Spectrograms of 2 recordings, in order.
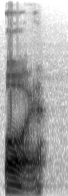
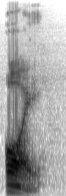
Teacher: starts closer to O and ends closer to I, oi, whereas I start closer to aw and end closer to E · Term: choice vowel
